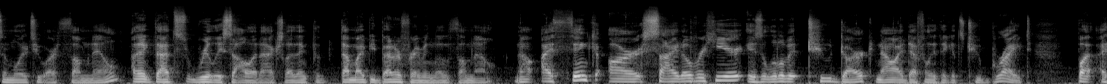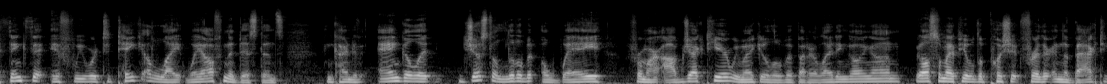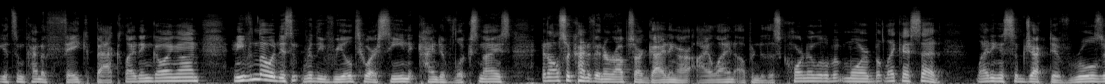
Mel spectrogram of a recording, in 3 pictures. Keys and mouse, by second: 4.4 middle drag, 5.0 click, 7.3 middle click, 8.4 r, 17.3 drag, 18.6 drag, 19.9 click, 21.4 click.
